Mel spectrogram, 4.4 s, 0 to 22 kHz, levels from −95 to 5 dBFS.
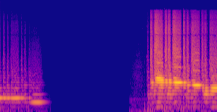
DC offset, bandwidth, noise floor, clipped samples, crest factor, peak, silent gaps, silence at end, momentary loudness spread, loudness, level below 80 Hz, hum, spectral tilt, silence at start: under 0.1%; 16 kHz; under -90 dBFS; under 0.1%; 18 dB; 0 dBFS; 1.04-2.57 s; 0 s; 23 LU; -13 LUFS; -64 dBFS; none; -1 dB/octave; 0 s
